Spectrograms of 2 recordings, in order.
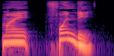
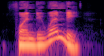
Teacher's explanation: she couldn't pronounce the R, so it would come out as my Fwendy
